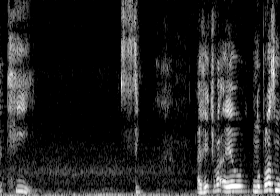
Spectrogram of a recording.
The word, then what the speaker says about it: chi: Esse aí que tá chi, a pronúncia dele é ki.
